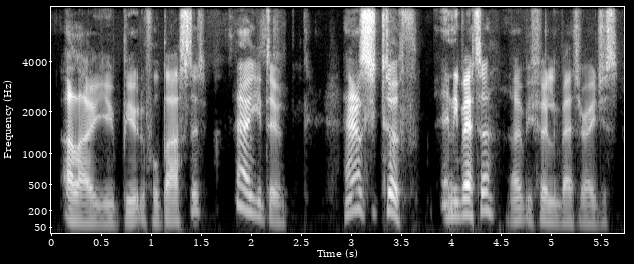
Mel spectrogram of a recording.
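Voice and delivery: ordinary talk, nothing marked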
